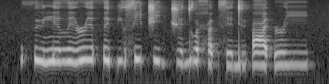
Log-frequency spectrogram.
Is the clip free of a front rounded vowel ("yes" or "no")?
no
